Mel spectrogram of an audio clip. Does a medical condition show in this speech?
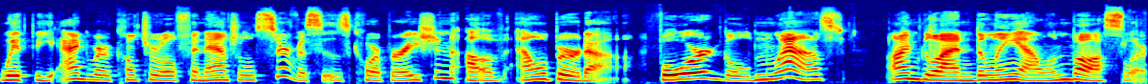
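No.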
